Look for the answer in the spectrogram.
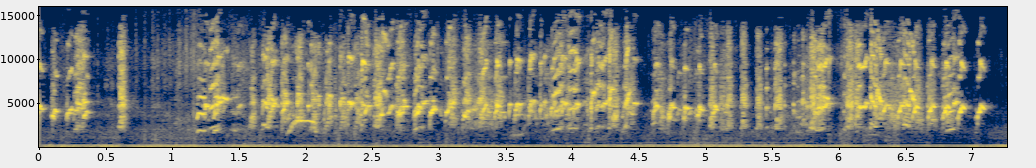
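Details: Busy parrot chatter: overlapping high chirps, squeaks and short upward-swept whistles run almost without a break, with a low hum in the background.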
